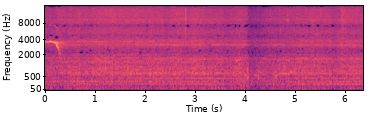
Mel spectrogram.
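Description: Faun Rotopress garbage truck standing and running, its engine and continuously spinning drum making a steady mechanical drone. A short high squeal drops away at the very start.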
